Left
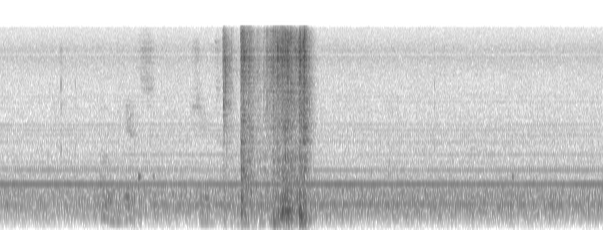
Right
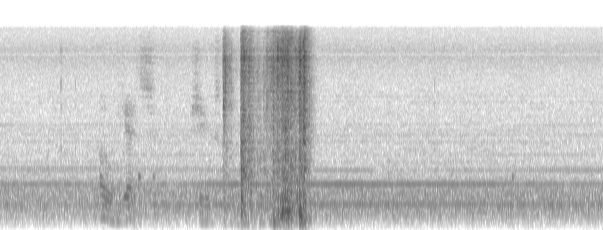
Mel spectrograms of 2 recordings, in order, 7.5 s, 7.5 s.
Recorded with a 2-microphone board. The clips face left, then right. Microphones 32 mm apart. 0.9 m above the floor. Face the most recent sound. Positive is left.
turn(degrees=-20)  # may be behind; listen again after turning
